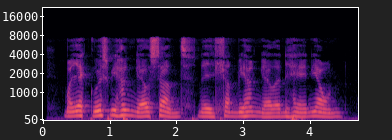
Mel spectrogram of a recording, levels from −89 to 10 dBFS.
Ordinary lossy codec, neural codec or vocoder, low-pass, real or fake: Opus, 64 kbps; none; 7.2 kHz; real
